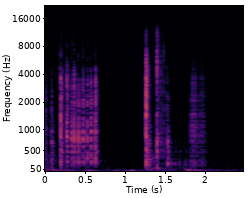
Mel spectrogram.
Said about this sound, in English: Serotonin Satellite just asked for the dice roll. I got you, Serotonin. I just did it.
